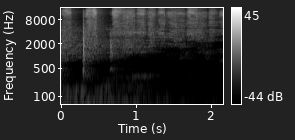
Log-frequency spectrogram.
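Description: Chalk writing on a chalkboard: a few sharp taps as the chalk meets the board, then scratchy strokes as letters are drawn, fading toward the end.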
